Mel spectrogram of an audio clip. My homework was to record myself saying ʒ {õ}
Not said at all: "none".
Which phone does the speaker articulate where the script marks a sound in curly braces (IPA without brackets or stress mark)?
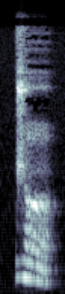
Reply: õ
